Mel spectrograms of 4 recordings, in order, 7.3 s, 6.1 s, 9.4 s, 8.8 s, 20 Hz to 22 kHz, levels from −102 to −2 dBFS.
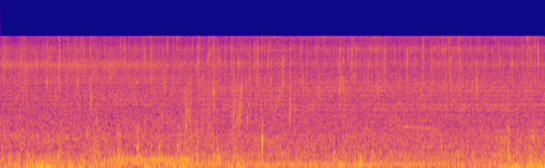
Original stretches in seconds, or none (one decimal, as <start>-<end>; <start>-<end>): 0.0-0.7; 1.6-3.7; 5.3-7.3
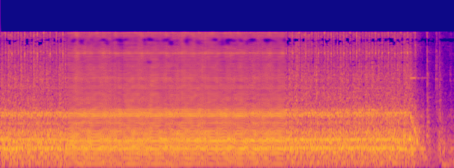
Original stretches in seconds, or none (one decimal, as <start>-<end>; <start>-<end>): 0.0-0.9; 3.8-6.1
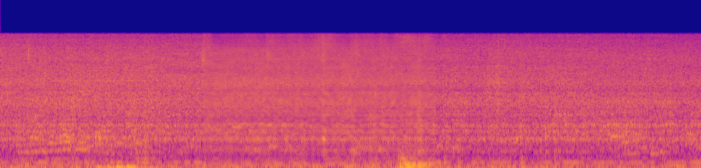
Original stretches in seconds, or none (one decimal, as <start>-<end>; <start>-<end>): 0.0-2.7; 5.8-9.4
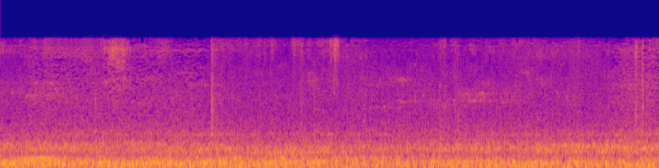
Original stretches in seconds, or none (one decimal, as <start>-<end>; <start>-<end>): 0.0-1.3

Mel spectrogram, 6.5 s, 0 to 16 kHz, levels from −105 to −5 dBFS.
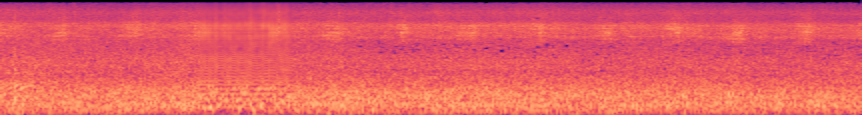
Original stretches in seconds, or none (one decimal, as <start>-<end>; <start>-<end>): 0.0-1.5; 2.2-6.5

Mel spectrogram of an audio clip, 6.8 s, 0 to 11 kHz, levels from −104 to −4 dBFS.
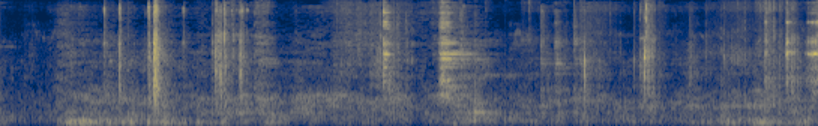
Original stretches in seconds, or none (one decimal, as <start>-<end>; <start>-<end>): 0.0-1.7; 2.7-3.5; 4.7-6.8

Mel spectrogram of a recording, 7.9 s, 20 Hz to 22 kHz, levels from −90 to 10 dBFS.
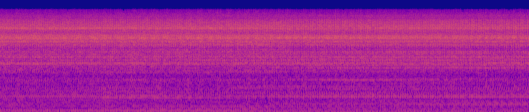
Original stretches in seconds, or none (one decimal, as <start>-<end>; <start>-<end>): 0.0-5.6; 7.0-7.9

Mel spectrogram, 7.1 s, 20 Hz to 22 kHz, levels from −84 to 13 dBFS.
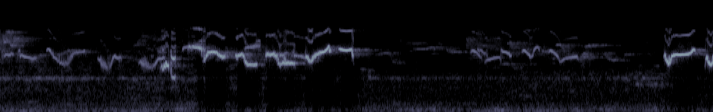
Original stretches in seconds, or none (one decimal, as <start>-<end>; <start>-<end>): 0.0-1.9; 3.2-7.1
